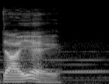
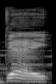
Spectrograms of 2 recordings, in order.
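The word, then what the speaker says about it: Daaé: learn his name, and they pronounce it Christine Daae. In the Robert Englund version, which is closer to the Gaston Leroux novel, they call her Christine Day, and you find out his name is Eric.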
